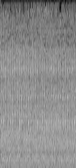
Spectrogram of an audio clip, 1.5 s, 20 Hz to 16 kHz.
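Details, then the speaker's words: 2017 Hyundai Tucson 4x4 idling during a used-car inspection, listened to for knocking or ticking. A quiet, even idle with a soft steady hum and no knocks or misses. The engine sounds smooth and normal despite any odd-sounding audio. "in this case although um with the audio it could sound like there's something weird the engine sounds very smooth and normal"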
